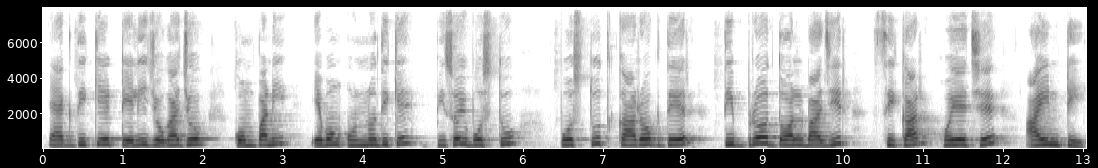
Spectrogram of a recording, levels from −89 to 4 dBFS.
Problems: none marked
